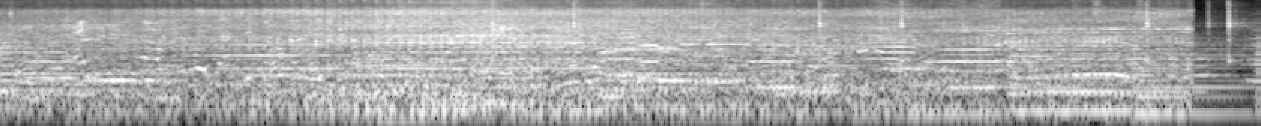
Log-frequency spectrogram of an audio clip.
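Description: Busy market-street ambience: many voices talking at once and road traffic going by, with background music faintly underneath.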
